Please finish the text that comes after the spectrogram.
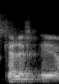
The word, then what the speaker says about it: Skellefteå: Swedish colleague, but I cannot myself make myself pronounce. So it's Skellefteå or something.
